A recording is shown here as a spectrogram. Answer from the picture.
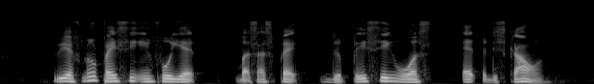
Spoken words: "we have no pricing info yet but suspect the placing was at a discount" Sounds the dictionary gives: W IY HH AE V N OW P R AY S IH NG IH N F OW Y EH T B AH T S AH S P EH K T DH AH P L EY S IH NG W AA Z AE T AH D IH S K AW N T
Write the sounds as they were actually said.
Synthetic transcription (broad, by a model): W IY HH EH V N OW P R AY S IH NG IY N F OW Y EH T B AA T S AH S P EH K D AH P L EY S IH NG W AA S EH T AH D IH S K AW N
